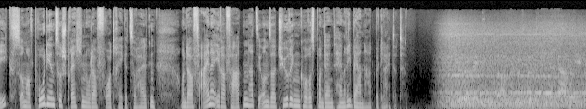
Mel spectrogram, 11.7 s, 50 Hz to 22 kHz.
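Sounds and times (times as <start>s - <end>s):
speech: 0.0s - 8.2s
train rumbling at a railway platform: 8.7s - 11.7s.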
